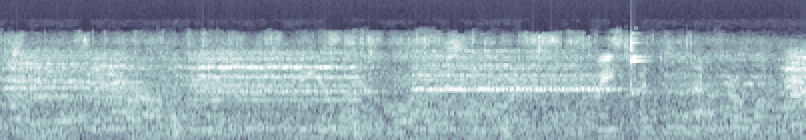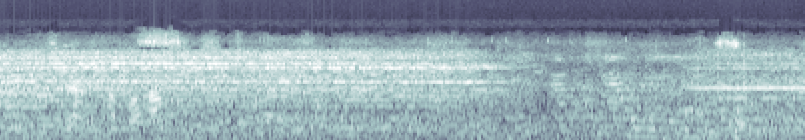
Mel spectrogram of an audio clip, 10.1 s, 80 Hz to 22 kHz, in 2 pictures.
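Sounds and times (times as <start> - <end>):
dishes and cutlery clinking: 1.1 - 4.3.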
